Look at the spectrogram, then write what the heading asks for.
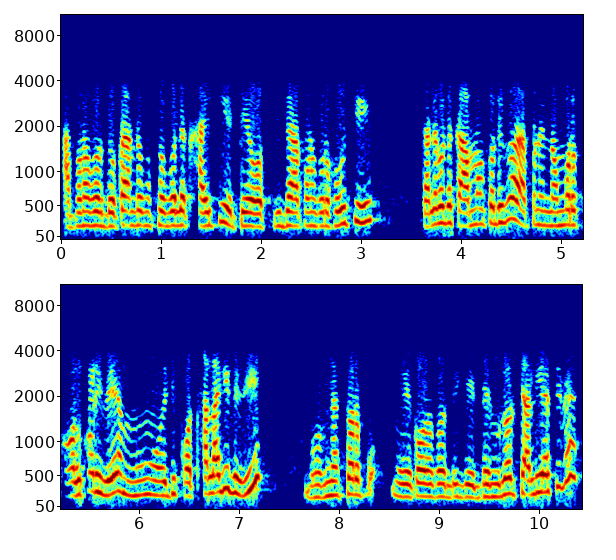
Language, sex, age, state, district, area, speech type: Odia, female, 45-60, Odisha, Sundergarh, rural, conversation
